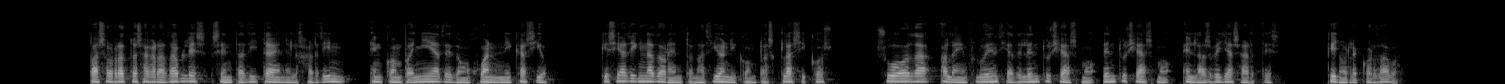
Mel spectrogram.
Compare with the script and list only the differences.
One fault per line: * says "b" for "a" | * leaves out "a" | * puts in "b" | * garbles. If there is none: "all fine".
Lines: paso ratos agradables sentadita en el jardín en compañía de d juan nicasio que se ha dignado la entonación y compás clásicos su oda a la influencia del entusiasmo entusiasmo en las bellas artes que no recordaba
all fine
